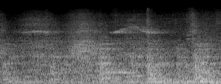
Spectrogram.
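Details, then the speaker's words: 1914 Snow gas compression engine, double-acting compressor end with poppet valves turned out, running unloaded: even repeating chuffs of air pumping with no pressure, no strain or knocking; healthy. "They've opened the valve down there so you can hear it pumping, but it's not really pumping any pressure."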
